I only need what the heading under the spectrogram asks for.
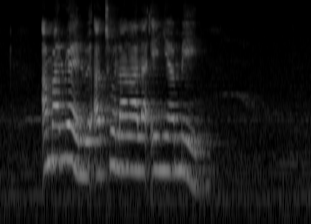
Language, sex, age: South Ndebele, female, 21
